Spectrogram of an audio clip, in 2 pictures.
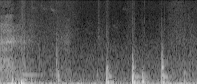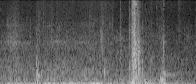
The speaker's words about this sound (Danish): Prøv lige at banke på.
